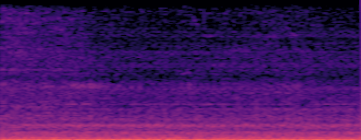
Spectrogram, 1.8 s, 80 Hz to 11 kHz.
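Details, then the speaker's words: 2007 diesel truck, 12 years old, 167,000 km (just over 100,000 miles), low on fuel, sat overnight at about -20 °C; fires right up into a low, steady, even idle with no knocks or misses. "she fired right up if you want to go somewhere that's your that's your solution right there"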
